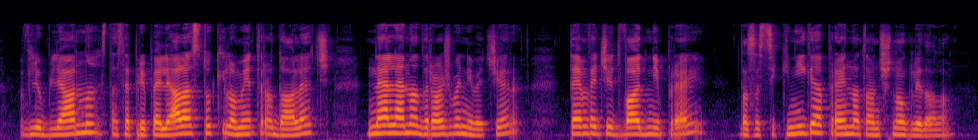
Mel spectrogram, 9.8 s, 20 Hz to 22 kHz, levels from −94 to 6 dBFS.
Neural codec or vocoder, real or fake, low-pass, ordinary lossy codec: none; real; 10.8 kHz; none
